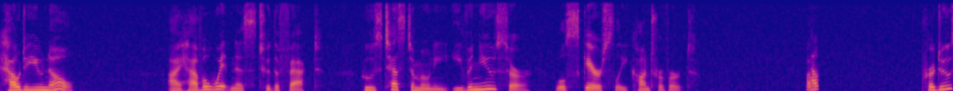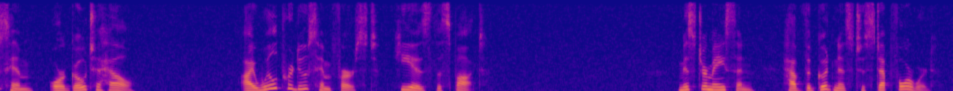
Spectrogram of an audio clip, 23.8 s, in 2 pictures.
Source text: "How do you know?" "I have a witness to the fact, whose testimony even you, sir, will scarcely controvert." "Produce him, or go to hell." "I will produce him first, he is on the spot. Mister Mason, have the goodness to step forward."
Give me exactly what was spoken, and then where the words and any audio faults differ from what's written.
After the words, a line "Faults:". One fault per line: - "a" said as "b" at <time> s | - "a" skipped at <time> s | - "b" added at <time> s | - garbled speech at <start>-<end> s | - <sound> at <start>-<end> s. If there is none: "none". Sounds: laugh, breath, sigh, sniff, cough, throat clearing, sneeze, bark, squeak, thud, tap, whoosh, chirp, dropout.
"How do you know?" "I have a witness to the fact, whose testimony even you, sir, will scarcely controvert." "Produce him, or go to hell." "I will produce him first, he is the spot. Mister Mason, have the goodness to step forward."
Faults:
- laugh at 10.1-10.2 s
- "on" skipped at 17.3 s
